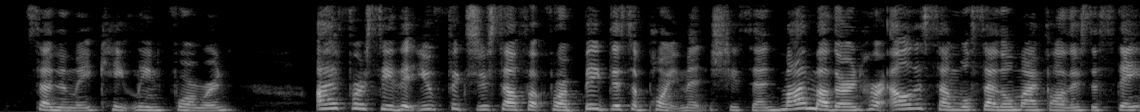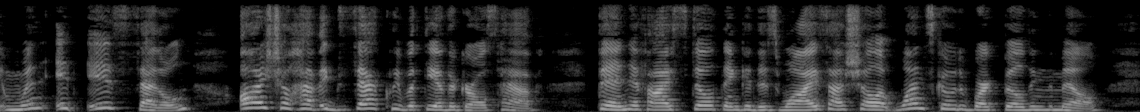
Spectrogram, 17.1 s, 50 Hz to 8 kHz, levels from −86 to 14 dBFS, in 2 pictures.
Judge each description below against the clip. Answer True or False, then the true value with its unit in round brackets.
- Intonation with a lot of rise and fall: False (3.9 semitones)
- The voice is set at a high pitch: True (240 Hz)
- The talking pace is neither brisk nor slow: False (210 wpm)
